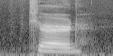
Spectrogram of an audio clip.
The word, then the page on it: cured: American English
